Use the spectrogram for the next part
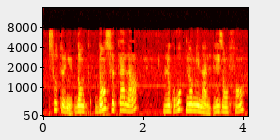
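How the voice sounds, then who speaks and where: A woman teaching a grammar lesson, explaining rules slowly with spoken examples and occasional hesitant fillers. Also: mid-range voice, warm tone, breathy edge, muffled recording. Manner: slow and deliberate, repeats words, hesitant fillers. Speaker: French teacher.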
